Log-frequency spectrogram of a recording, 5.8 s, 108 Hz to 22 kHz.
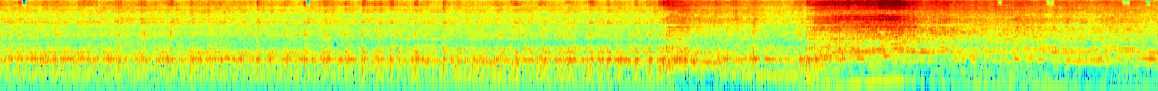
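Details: Second-hand 1/5-scale RC Baja, small two-stroke: buzzy steady run, sharp blips up and clean drop back; engine responds well; normal running.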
